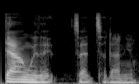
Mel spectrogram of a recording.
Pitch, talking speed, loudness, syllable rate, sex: 105 Hz, 260 wpm, -20 LUFS, 5.8 syllables/s, male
